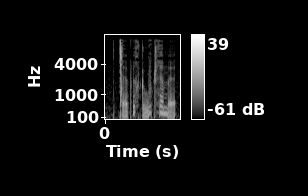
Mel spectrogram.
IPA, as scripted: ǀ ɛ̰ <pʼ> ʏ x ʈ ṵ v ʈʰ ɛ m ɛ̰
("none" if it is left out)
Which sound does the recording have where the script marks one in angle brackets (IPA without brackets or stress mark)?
pʼ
